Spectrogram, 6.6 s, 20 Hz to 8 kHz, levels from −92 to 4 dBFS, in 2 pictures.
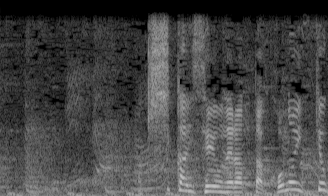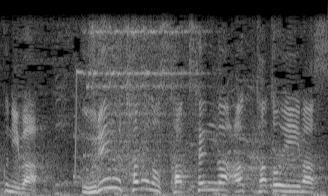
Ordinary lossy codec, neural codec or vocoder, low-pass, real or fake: none; none; 7.2 kHz; real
